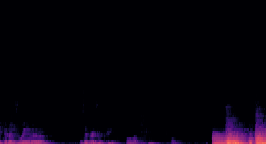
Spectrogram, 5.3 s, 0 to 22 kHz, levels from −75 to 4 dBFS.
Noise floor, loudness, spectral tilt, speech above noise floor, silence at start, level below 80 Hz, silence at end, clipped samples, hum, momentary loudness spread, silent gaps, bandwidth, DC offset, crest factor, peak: -67 dBFS; -31 LUFS; -9 dB/octave; 34 dB; 0 s; -70 dBFS; 0 s; under 0.1%; none; 25 LU; none; 6.6 kHz; under 0.1%; 20 dB; -14 dBFS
